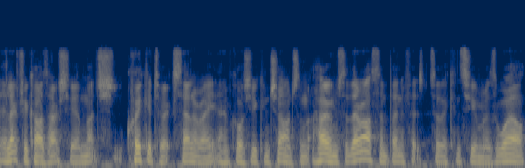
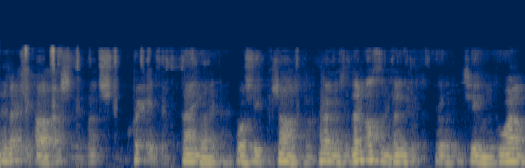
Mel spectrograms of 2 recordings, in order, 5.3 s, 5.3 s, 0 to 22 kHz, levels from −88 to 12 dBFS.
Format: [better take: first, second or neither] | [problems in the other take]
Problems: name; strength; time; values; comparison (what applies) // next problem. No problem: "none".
first | noise reduction (neural mask model DeepFilterNet 3)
